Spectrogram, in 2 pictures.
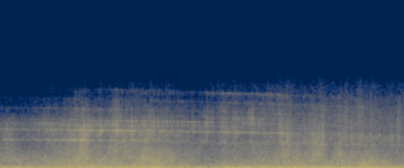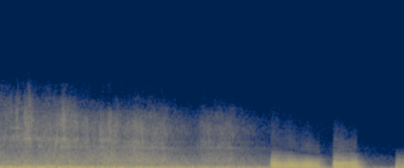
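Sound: airplane engine in flight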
